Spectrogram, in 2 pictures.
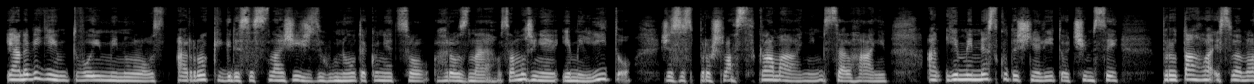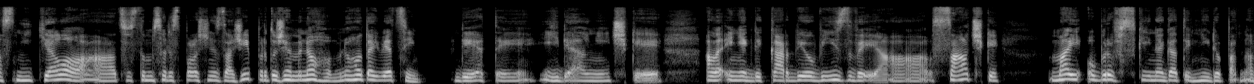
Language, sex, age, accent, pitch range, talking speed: Czech, female, 20-39, native, 170-215 Hz, 140 wpm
